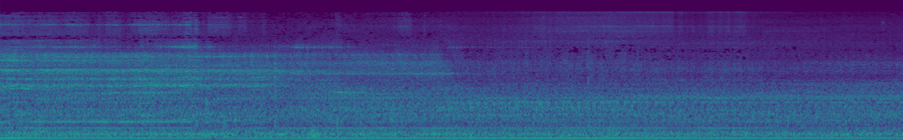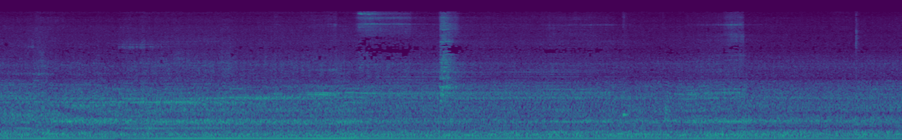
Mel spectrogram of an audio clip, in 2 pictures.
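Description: A grader blade scrapes and pushes dirt and grass.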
